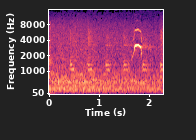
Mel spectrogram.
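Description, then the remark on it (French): Three ducks call at a pond: a few short nasal quacks sound over a steady outdoor hiss, with one louder, sharper call standing out near the end. “Quand il les a enlevés, j'étais devant une magnifique mare au canard.”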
